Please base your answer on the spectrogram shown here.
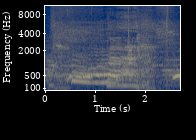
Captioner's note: urgggggggh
